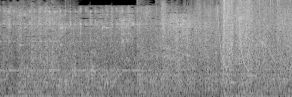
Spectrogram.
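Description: Gunfire shooting at beer lights: a loud, dense and unbroken barrage of shots that hardly lets up, with a harder, heavier burst of fire near the end.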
